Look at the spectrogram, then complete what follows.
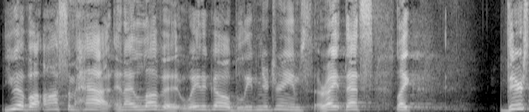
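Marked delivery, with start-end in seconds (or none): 0.0-3.1 high-pitched cheerleading compliments; put-on upbeat encouragement, pitched up; mock gushing praise. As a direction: gush with exaggerated niceness. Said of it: "has to be like".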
